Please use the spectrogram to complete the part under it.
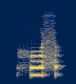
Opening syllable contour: high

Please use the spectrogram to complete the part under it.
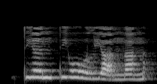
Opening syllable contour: high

